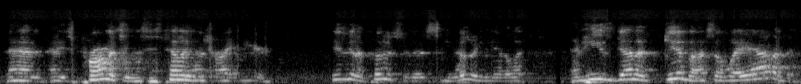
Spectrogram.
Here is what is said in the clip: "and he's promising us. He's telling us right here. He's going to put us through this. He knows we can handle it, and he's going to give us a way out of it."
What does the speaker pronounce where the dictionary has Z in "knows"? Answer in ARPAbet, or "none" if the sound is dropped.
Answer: Z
